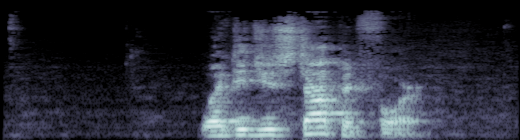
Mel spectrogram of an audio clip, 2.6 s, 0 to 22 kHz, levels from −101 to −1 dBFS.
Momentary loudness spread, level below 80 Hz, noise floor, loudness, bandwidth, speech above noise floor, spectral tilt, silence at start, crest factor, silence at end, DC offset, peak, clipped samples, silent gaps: 11 LU; -60 dBFS; -70 dBFS; -19 LUFS; 14.5 kHz; 52 dB; -5 dB/octave; 1 s; 20 dB; 0.5 s; under 0.1%; -2 dBFS; under 0.1%; none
